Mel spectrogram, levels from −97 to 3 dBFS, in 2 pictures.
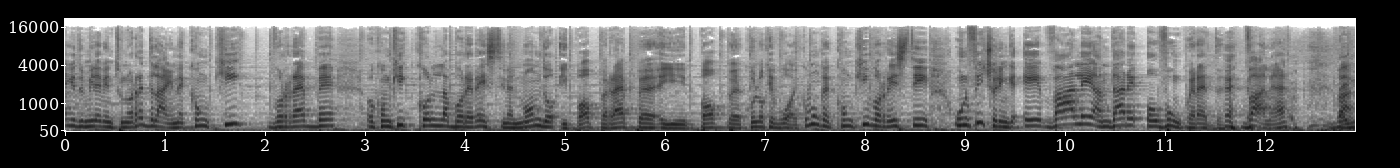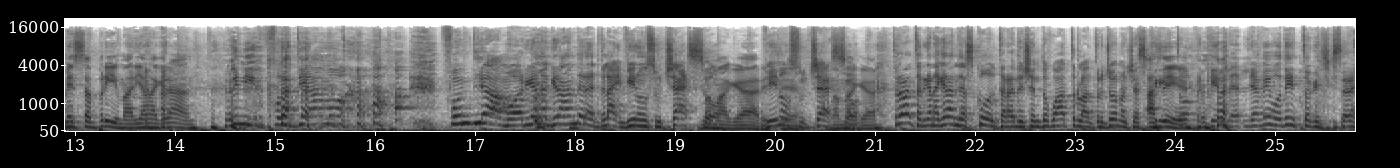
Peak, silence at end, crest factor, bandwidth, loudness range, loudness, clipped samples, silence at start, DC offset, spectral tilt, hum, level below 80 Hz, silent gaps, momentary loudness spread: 0 dBFS; 0 s; 14 dB; 17 kHz; 2 LU; -15 LUFS; under 0.1%; 0 s; under 0.1%; -4 dB/octave; none; -24 dBFS; none; 5 LU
